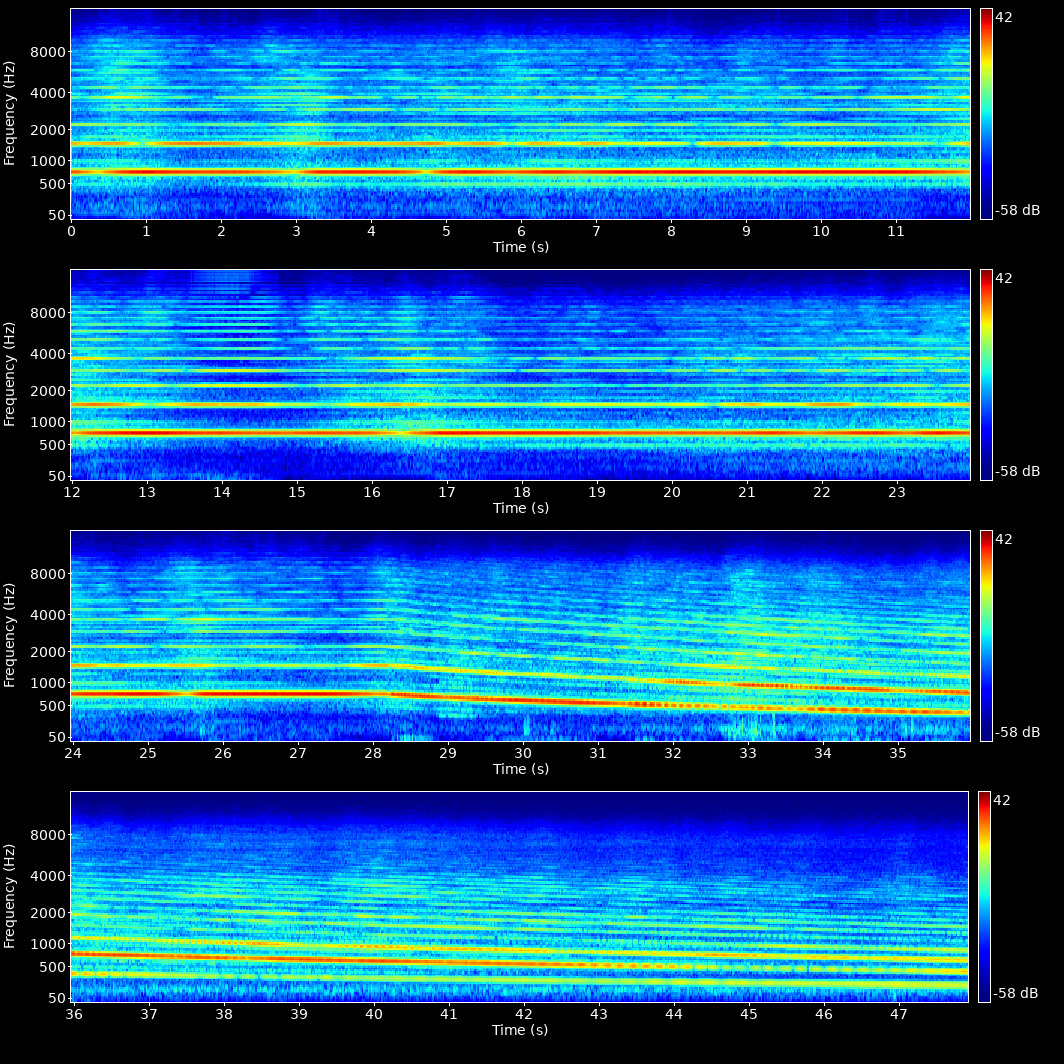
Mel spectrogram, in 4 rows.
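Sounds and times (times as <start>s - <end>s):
rotating warning siren: 0.0s - 47.9s.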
